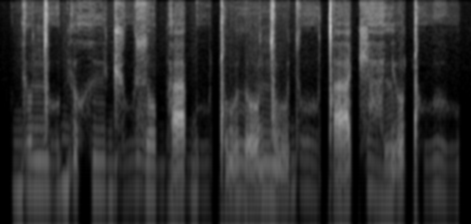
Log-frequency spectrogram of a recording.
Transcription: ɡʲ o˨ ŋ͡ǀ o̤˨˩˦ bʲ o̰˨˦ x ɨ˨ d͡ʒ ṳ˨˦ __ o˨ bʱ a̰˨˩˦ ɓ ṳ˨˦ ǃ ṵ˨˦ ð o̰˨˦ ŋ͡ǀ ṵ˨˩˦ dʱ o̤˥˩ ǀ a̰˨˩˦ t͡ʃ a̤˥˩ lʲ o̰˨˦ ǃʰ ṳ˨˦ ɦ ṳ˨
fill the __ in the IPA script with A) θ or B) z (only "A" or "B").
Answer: B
